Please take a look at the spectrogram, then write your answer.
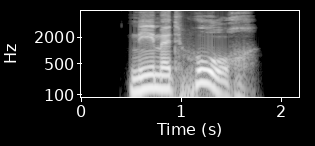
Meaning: second-person plural subjunctive I of hochnehmen
- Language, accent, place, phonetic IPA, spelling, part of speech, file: German, Germany, Berlin, [ˌneːmət ˈhoːx], nehmet hoch, verb, De-nehmet hoch.ogg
